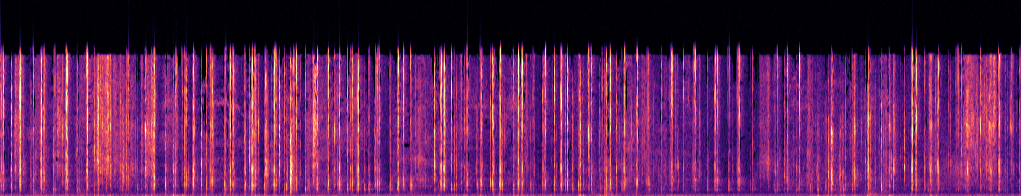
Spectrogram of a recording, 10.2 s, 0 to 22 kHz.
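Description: Fingertips rapidly press the buttons of a white and black hollow plastic PS5-style gamepad, making a fast, continuous stream of sharp, dry plastic clicks and taps. A steady low hum runs underneath, and each click stops almost instantly with no ring.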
